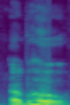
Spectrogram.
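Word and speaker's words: abhor: कहा करें, घिन, अभो, इसकी प्रोनाउंसिएशन सुन लीजिए, अभव, क्योंकि आर जो है वो श्वास साउंड में है लास्ट पे।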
